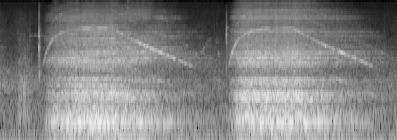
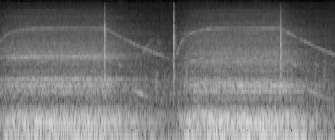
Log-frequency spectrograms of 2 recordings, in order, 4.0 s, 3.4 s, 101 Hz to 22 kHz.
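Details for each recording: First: 2009 Ford Fusion with codes P0410 and P0491: two bursts of loud blower whoosh with a whine spinning up and winding down. The secondary air pump is heard loudly because its inlet tube at the air filter housing is loose, which alone wouldn't set the codes. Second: 2009 Ford Fusion with codes P0410 and P0491: the secondary air pump is commanded on with an activation kit on its relay. A vacuum-like whirring drone with a thin whine that climbs and falls away shows the pump running, heard unexpectedly near the air filter housing.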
